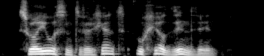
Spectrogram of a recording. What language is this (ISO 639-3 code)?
kab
